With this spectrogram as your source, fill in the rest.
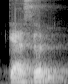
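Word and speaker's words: castle: T silent, T इज not pronounced in these common words. मंदरजा जो words हैं इनमें T silent है। कैसल, फासन, listen, often, थिसल, विसल।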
